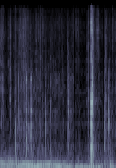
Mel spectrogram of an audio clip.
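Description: Blocks of gym chalk crunching and crumbling as they are squeezed and crushed by hand, with many small crackles. Near the end a piece snaps with one loud, sharp crack.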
